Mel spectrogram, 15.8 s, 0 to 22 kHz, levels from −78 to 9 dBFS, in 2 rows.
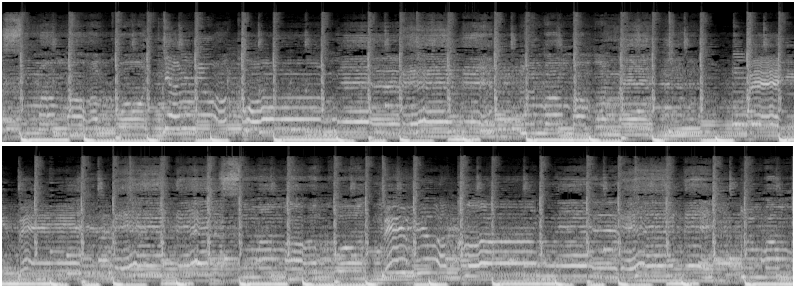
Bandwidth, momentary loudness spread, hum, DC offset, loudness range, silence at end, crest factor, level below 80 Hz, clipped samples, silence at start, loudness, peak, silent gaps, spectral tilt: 17 kHz; 2 LU; none; under 0.1%; 0 LU; 0 s; 6 dB; -10 dBFS; 0.4%; 0 s; -8 LUFS; 0 dBFS; none; -5 dB/octave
